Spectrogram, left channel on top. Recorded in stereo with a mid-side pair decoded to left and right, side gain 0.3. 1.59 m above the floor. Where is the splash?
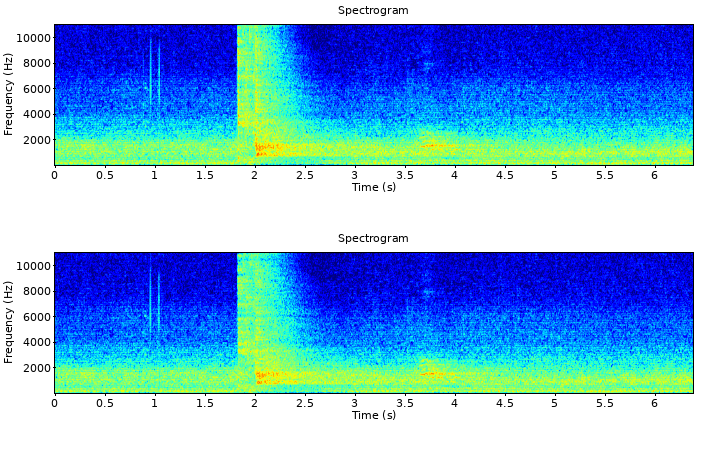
70° left, 0.7 m.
